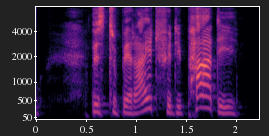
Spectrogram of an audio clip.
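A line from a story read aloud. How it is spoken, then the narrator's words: Calling out. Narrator (German): ruft Roberto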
